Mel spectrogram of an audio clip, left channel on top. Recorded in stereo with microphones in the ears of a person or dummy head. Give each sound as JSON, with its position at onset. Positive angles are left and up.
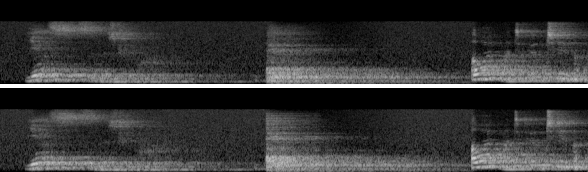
{"t": 0.2, "sound": "a man speaking", "side_deg": 20, "distance_m": 3.5}
{"t": 2.7, "sound": "breathing", "side_deg": -65, "distance_m": 1.6}
{"t": 4.7, "sound": "a woman speaking", "side_deg": -50, "distance_m": 4.0}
